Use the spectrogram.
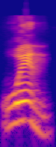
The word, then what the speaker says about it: when: তারপর আমি লিখলাম WHEN, তাহলে শুরুতে আছে, তাহলে এইচটা সাইলেন্ট। ওয়েন, ওয়েন মানে কখন, আমরা বলি হোয়েন।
